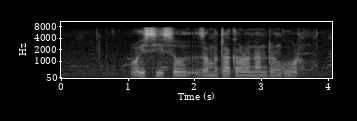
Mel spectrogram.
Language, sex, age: Venda, male, 27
